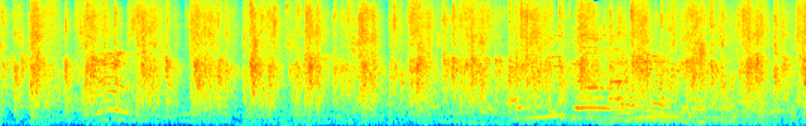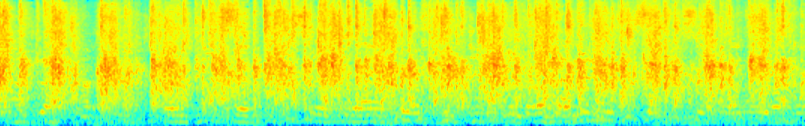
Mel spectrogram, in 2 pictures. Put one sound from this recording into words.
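A crowd of men and women cheers and whoops.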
